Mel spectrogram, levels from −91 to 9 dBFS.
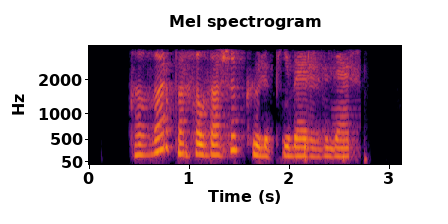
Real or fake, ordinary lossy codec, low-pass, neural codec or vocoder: real; AAC, 16 kbps; 3.6 kHz; none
